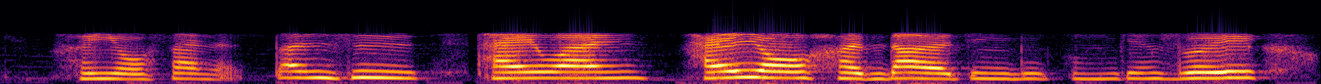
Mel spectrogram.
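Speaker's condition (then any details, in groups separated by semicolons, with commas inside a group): Cerebral palsy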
